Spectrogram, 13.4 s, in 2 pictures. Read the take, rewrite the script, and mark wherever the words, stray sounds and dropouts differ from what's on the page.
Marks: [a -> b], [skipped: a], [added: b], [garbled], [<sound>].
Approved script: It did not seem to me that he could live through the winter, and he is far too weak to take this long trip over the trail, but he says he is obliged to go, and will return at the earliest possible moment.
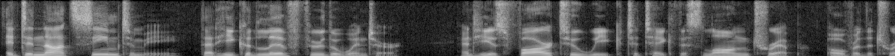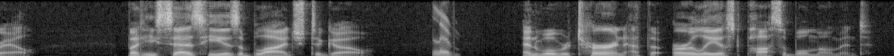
It did not seem to me that he could live through the winter, and he is far too weak to take this long trip over the trail, but he says he is obliged to go, [chirp] and will return at the earliest possible moment.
